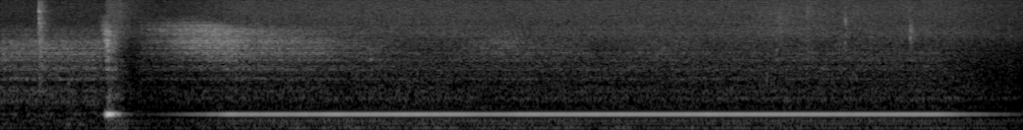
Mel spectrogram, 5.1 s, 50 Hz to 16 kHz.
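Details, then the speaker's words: Hammarlund HQ-140-X receiver during restoration, signal generator at 5.6 MHz on the 3.2–5.7 MHz band: clean steady test tone lands near 5.5 on the dial, well off calibration, possibly from age, before IF alignment. "yeah it's quite a ways off it's just above 5.5 and uh there's quite a ways from 5.5 to 5.6 and right now we're at 5.6"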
